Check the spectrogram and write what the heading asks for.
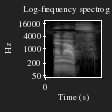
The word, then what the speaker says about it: enough: कुछ वर्ड्स है ना, कुछ शब्द में GH का उच्चारण क्या होता है, घ होता है। जैसे COUGH, काफ। काफ मतलब खांसी। ENOUGH, एनफ।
